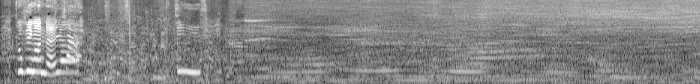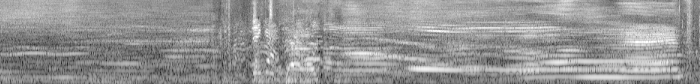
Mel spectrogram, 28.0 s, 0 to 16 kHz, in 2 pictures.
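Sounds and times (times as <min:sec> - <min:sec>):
distant children chattering: 0:00.0 - 0:28.0.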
